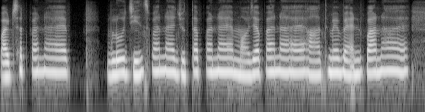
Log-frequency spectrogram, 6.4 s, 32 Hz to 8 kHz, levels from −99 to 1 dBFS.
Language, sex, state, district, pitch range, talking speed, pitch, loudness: Hindi, female, Jharkhand, Palamu, 205-230 Hz, 180 wpm, 225 Hz, -14 LUFS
